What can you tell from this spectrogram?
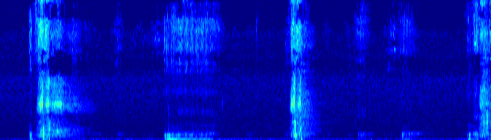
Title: Snoring Dog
